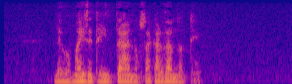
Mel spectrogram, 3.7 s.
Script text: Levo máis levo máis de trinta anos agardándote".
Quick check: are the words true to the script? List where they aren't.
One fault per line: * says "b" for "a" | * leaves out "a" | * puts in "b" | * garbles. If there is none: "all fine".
* leaves out "levo máis"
